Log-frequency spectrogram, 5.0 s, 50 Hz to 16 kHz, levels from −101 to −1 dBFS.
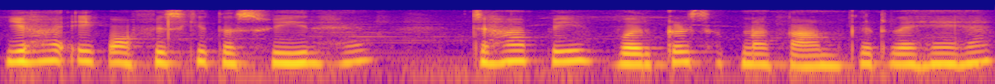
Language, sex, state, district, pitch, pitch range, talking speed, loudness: Hindi, female, Haryana, Jhajjar, 215 Hz, 205-235 Hz, 170 wpm, -18 LUFS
